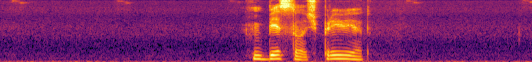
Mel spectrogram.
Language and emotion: Russian, neutral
